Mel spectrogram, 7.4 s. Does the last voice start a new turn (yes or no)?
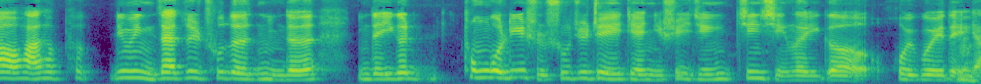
yes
